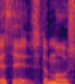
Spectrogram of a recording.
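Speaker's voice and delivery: put-on affected, pompous, posh-sounding voice. Mocking how the speaker in the clip talks: mocking pompous pinky-up impression. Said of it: "speaks like his pinky should be held up".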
